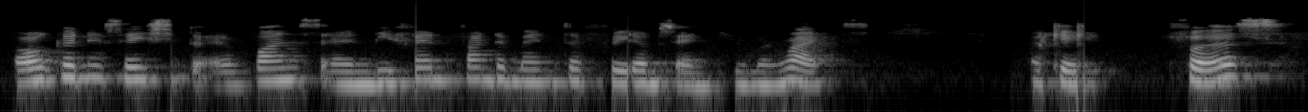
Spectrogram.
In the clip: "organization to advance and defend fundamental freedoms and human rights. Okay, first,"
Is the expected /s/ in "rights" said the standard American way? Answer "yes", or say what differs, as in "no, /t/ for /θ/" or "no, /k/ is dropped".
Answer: yes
